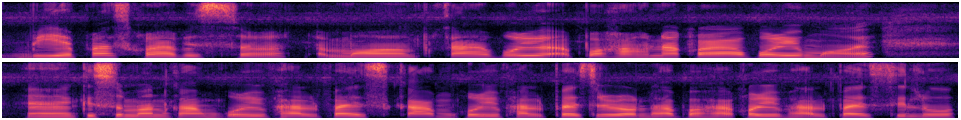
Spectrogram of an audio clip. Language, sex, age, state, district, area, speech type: Assamese, female, 45-60, Assam, Dhemaji, rural, spontaneous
